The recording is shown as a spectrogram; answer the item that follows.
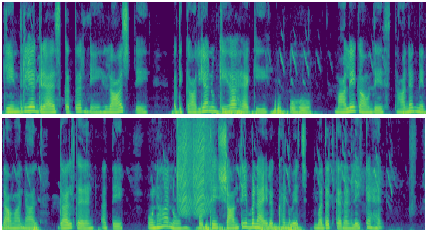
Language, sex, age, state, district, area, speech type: Punjabi, female, 18-30, Punjab, Hoshiarpur, rural, read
